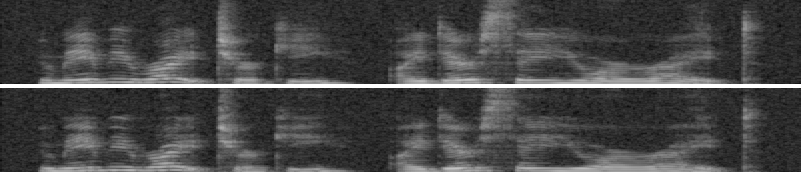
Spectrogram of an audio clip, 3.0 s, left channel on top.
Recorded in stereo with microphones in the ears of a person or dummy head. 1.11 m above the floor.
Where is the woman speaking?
20° left (ahead or behind), 1.1 m.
